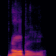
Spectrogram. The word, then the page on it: knobble: British English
